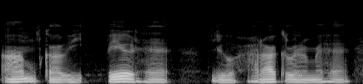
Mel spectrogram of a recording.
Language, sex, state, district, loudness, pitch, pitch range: Hindi, male, Jharkhand, Deoghar, -19 LUFS, 110 Hz, 105-125 Hz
